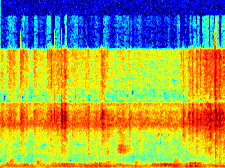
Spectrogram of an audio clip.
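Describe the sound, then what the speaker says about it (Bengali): Carrier pigeons coo softly in a loft, low gurgling calls repeating against a faint background hum. "এই একটা দেখুন মালবাহী পায়রা"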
